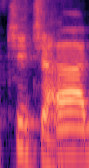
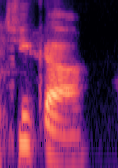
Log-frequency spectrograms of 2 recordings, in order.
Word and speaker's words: Chicha: There's only one way to mispronounce it, right? Is that it? – Yeah, you can just say Chica.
